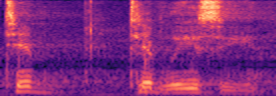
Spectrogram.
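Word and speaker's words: Tbilisi: How do you pronounce that? Tblisi.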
